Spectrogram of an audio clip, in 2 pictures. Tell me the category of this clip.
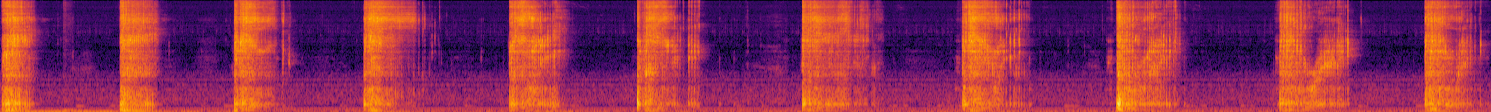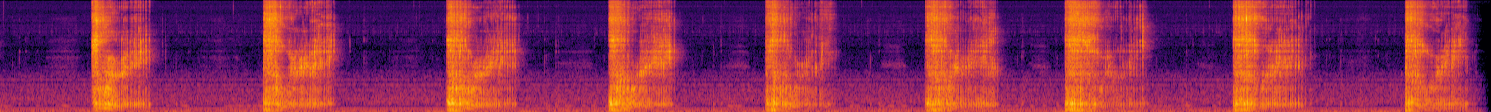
Sound effects > Human sounds and actions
